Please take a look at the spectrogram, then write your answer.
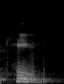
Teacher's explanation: this is actually a nasal sound that we make in our nose so you should feel kind of like a vibration there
